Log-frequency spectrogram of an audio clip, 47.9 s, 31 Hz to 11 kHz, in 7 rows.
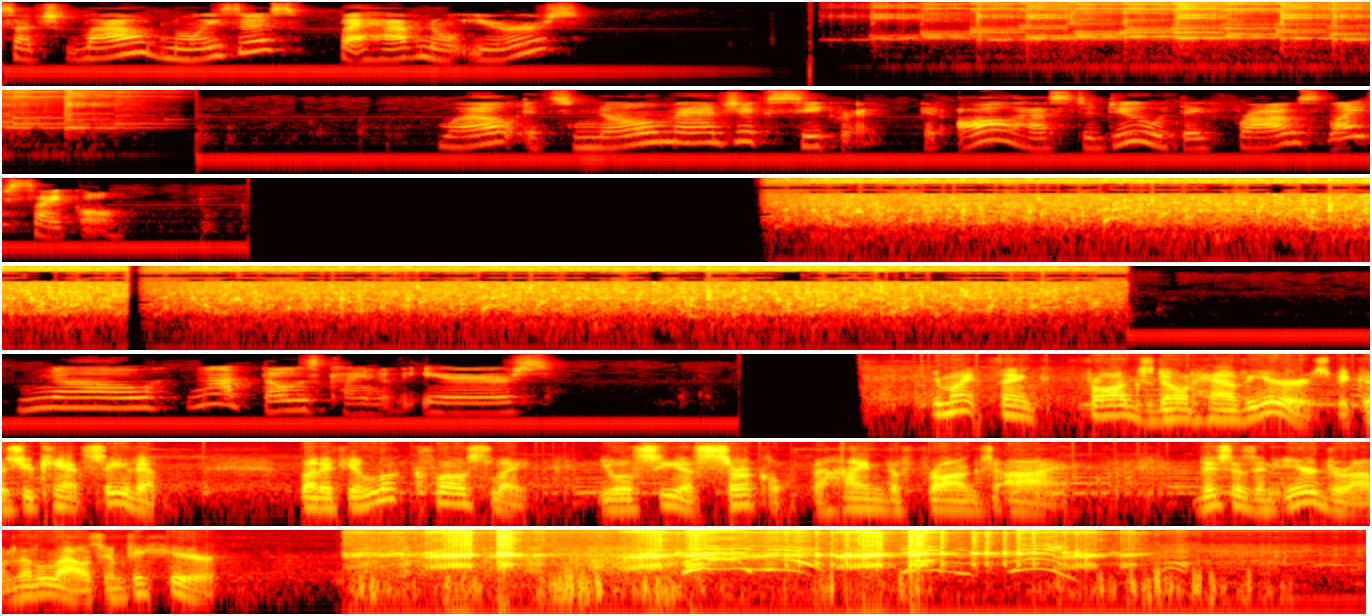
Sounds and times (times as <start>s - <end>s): Speech: 0.0s - 2.9s, 9.0s - 14.3s, 27.4s - 30.1s, 32.0s - 35.0s, 35.7s - 39.6s, 40.2s - 42.2s
Music: 4.1s - 8.0s, 32.0s - 41.6s.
